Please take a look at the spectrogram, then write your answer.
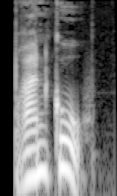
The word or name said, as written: brandgod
